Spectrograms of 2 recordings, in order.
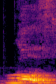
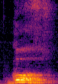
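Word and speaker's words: ghost: নট ঘোস্ট ঘ নয় ঘোস্ট নয় এটা হচ্ছে ঘোস্ট গ ঘ নয় ঠিক আছে ঘ নয় এটা কি হবে গ তাহলে উচ্চারণটা হবে গোস গজ গস ঘোস্ট কি বলবো ঘোস্ট আবার বলো ঘোস্ট তোমার আওয়াজ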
